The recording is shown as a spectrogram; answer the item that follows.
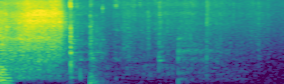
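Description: A white laminated chipboard panel being handled and lifted off a foam-covered bench: a brief rubbing hiss, then a soft knock about two-thirds of a second in, followed by faint handling sounds.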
